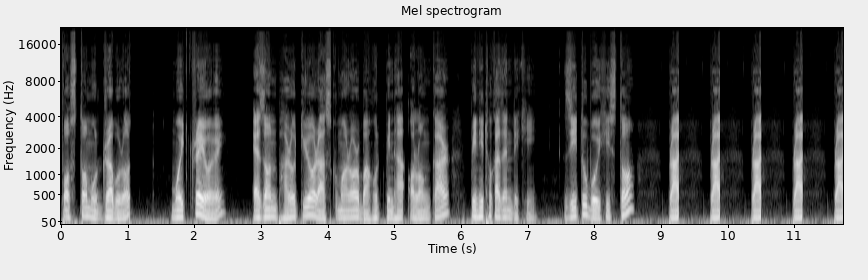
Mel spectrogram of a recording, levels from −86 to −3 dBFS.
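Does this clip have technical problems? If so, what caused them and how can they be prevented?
Yes. From 9.27 s to the end, a broken-record loop repeats one 0.62 s fragment four times, likely because a stalled player or stream kept resending its last buffer. The waveform shows identical blocks tiling every 0.62 s. A stall watchdog that mutes instead of repeating would prevent it.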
